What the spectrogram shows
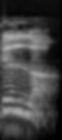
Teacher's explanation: পূর্ববর্তী ল এর প্রভাবে পরবর্তী ব হয়ে গেছে ল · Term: সমীভবন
